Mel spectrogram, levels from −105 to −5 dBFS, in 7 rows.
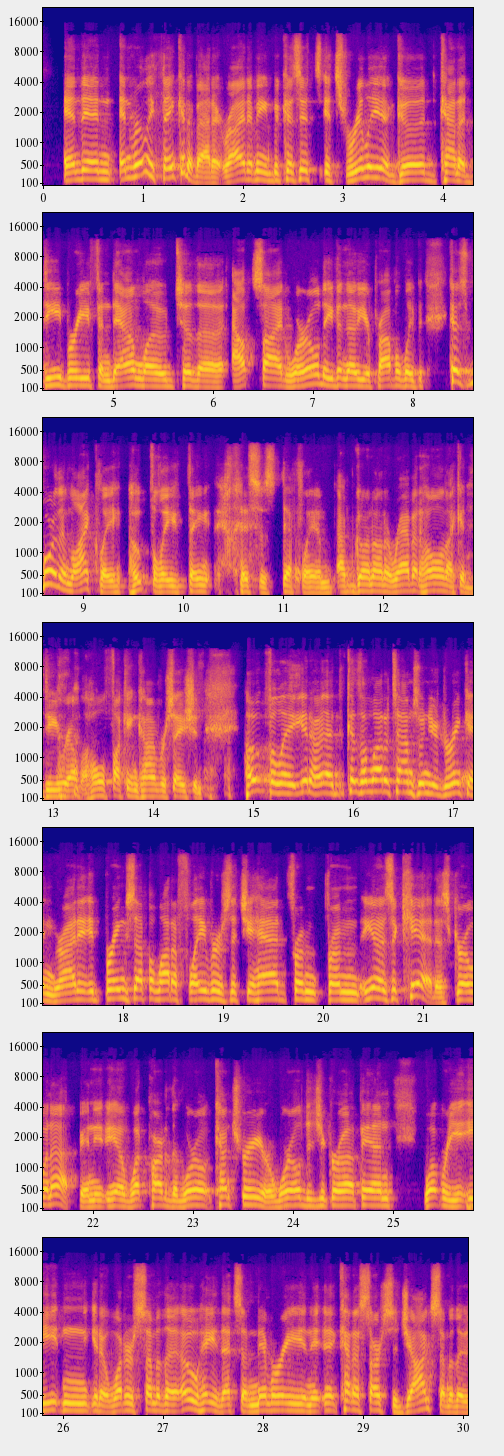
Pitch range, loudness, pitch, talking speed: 150-185 Hz, -17 LUFS, 165 Hz, 255 wpm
